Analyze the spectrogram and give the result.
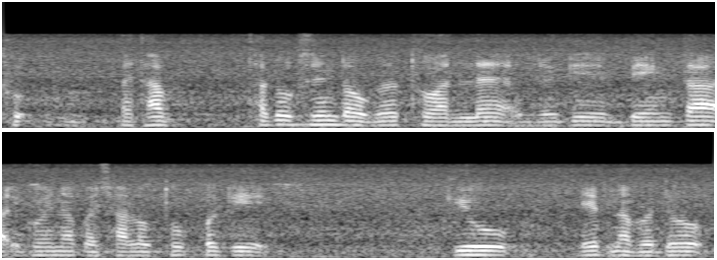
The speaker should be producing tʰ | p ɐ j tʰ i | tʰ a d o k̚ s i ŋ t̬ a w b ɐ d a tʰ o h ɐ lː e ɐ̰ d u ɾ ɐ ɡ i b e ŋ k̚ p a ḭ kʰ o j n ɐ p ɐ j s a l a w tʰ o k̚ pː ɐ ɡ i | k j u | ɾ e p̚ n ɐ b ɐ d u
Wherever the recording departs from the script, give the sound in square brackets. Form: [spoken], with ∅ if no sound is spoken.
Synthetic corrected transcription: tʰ | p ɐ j tʰ [a] | tʰ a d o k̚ s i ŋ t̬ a w b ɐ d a tʰ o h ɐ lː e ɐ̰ d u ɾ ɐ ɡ i b e ŋ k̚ [t] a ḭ kʰ o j n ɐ p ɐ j s a l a w tʰ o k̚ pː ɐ ɡ i | k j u | [l] e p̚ n ɐ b ɐ d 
